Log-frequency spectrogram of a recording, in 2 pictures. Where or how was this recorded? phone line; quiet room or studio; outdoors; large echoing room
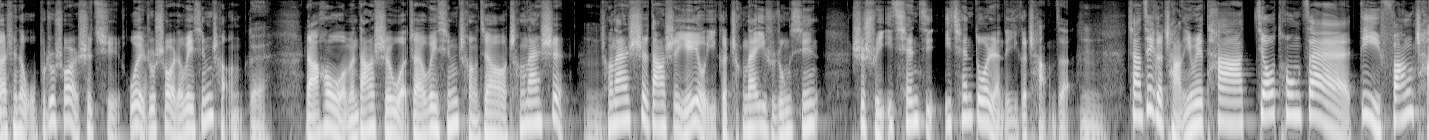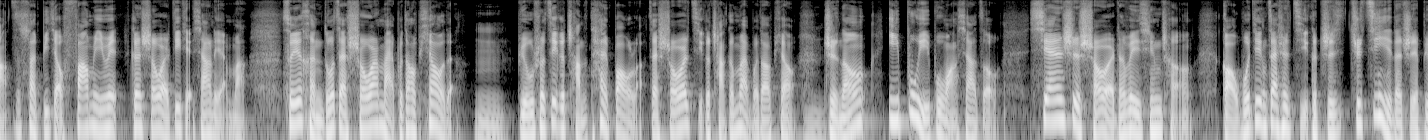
quiet room or studio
